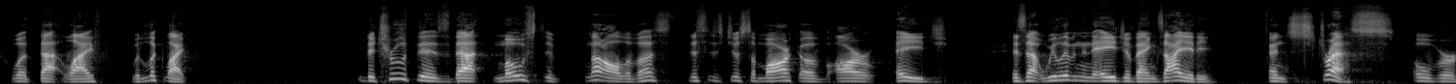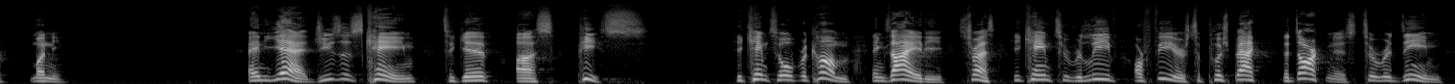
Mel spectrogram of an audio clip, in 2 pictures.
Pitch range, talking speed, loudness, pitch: 125-185 Hz, 130 wpm, -23 LUFS, 150 Hz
